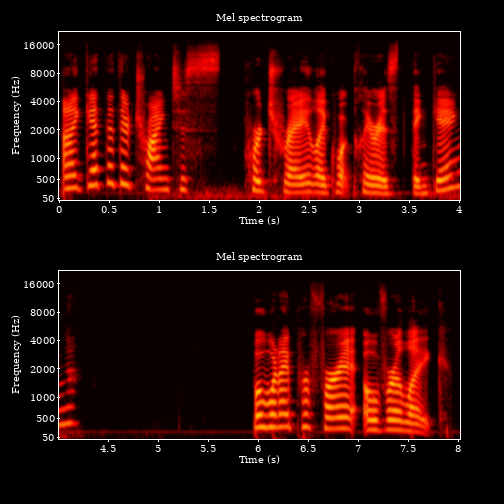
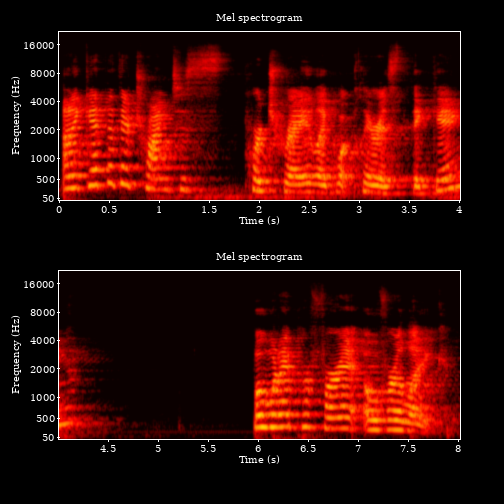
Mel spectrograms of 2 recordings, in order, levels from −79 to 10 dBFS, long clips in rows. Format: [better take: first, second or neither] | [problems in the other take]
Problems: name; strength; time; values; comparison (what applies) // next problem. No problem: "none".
first | room echo; slight; dies away in 0.6 s // off-mic speech; somewhat distant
